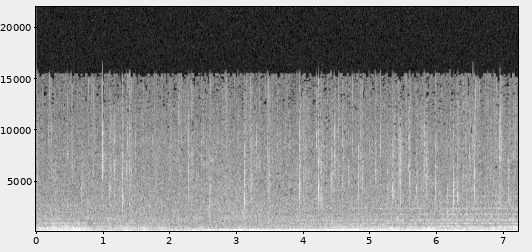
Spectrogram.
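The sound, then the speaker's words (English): Steady rain pours down continuously, a dense hiss with scattered droplet patter and a low rumbling undertone, like a storm soaking the area. No voices are heard. “So, Reek, as you look across the river, it's not as if it's so stormy and rainy that you can't see across.”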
